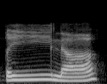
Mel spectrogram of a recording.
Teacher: قیلا قوف کو پر پڑھتے ہوئے یا مدہ ادا کریں گے، آخر پہ وقفے ابدال کر لیں گے، 2 کاؤنٹ کرنا ہے۔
